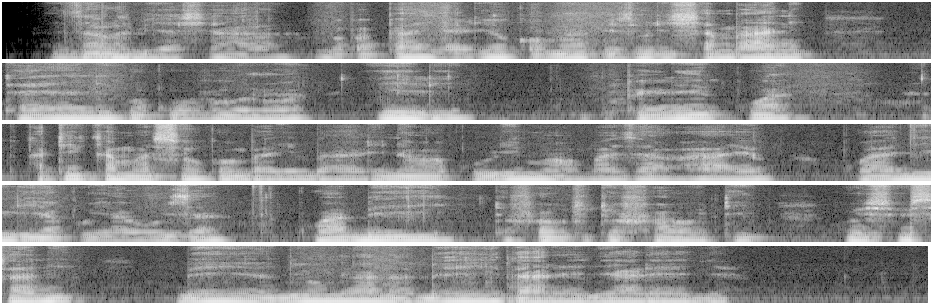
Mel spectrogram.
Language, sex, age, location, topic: Swahili, male, 25-35, Dar es Salaam, agriculture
